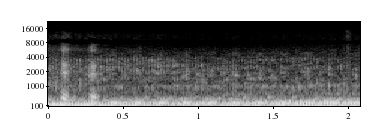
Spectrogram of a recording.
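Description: A vehicle engine idling, a steady low even hum.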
